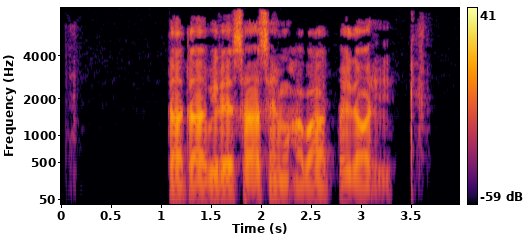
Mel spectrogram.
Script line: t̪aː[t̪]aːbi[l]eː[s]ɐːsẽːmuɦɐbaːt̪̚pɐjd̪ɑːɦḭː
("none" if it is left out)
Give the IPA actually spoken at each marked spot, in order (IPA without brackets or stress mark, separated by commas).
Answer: t̪, ɾ, s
